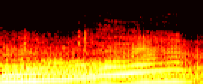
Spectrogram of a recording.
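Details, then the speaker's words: Barra-swapped Ford Mustang drift car after replacing faulty cylinder-one injector (plus fuel pressure regulator change): strong clean note climbing smoothly, even firing, no stumble or miss; now runs healthy on all six. "swapped out that injector and then she ran great it was just perfect"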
